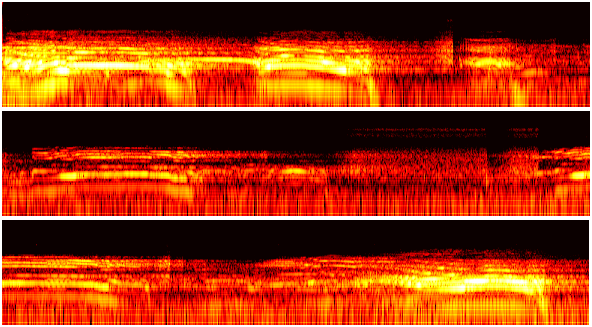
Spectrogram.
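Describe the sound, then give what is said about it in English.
Deep, drawn-out deer roars of the rut, altered for a music track to sound eerie and warped, with bending, overlapping harmonic tones that swell and fade over and over and grow loudest toward the end. “And particularly, I think that sound of the roaring deer”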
